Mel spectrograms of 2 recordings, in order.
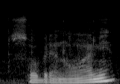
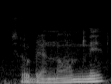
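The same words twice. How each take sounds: The two takes are said the same way.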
